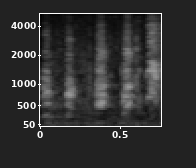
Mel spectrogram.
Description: goofy

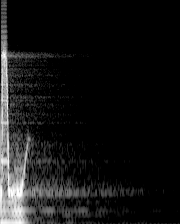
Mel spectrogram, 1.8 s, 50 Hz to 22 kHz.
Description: blink rev; BEAT2000

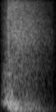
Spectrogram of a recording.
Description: HITS

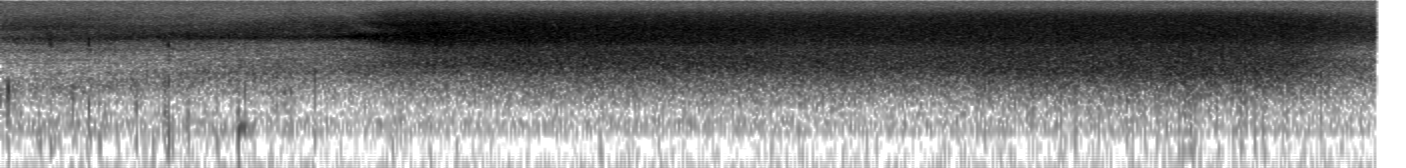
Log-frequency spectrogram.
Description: TIDE, NATURE

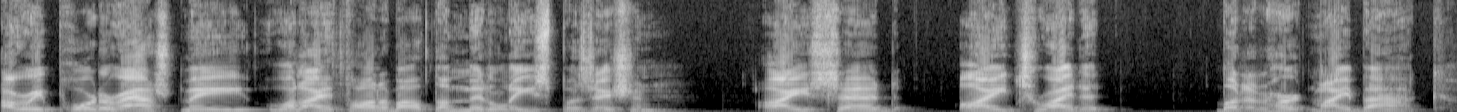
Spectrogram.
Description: HURT BACK

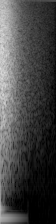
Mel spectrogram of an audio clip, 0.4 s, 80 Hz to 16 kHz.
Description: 808 SNARE; DRUMS; cubase; CUBASIS

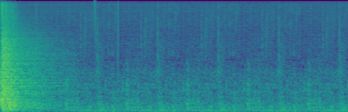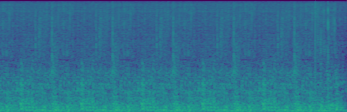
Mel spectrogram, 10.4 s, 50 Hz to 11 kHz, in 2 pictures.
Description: THROW, BOWLING; 40bestwin95

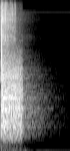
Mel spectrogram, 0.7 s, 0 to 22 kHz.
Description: FROGGY; BEAT2000

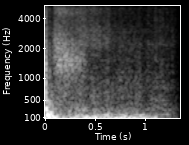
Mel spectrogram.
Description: BLAM

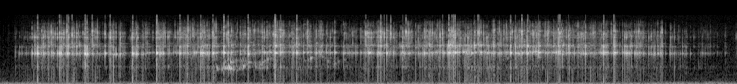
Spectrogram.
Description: GLASS

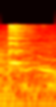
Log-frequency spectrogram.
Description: SQUEEK

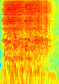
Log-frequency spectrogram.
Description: shovels

